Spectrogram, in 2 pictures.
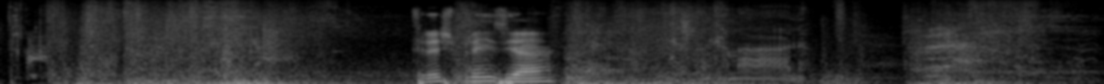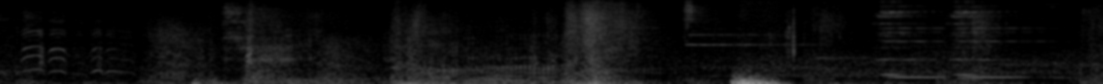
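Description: Video game spell effects whoosh and chime.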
